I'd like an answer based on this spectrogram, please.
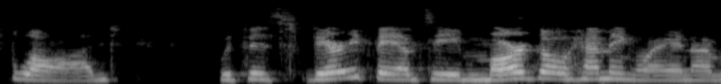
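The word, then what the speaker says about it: Margaux: awful lot like my sister only her name is spelled m a r m-a-r-g-a-u-x now margo as far as i know my sister and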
